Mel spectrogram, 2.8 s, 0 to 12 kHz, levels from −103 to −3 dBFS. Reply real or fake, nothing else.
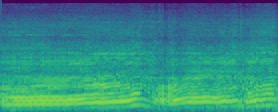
real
